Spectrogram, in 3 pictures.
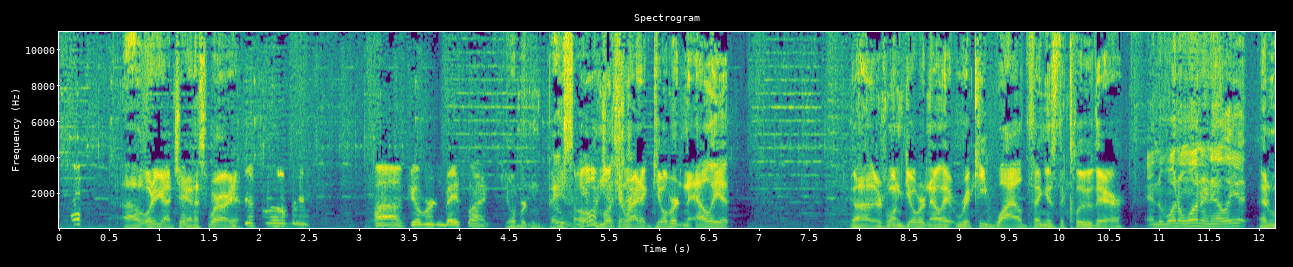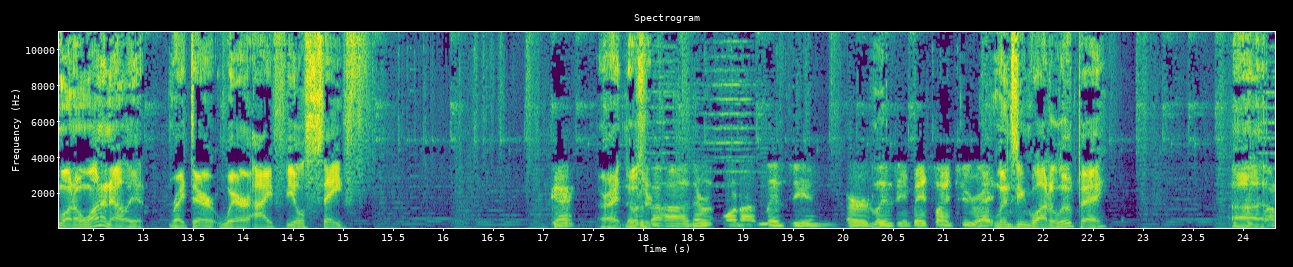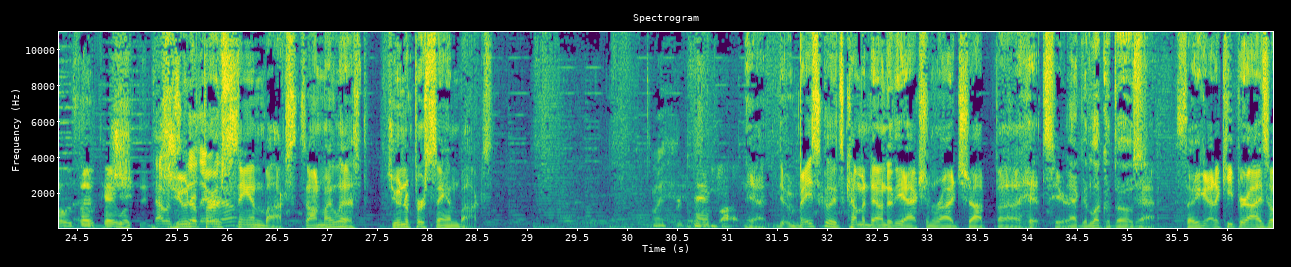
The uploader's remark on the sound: Third And Fourth Rounds Of Call Ins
